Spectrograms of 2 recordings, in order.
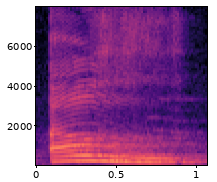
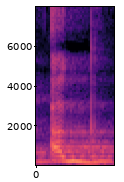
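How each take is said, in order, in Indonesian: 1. Konsonan akhir dilepas dengan napas yang mengalir. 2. Konsonan akhir dihentikan dan ditahan. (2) "itu ditahan, masih keliru"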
